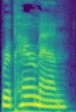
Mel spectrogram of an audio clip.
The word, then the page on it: repairman: British English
